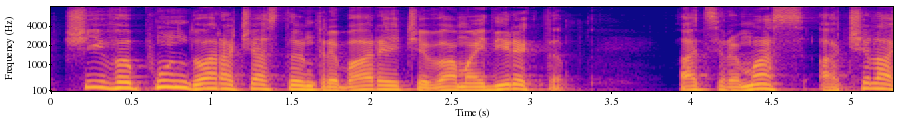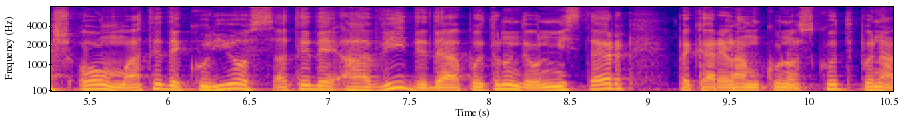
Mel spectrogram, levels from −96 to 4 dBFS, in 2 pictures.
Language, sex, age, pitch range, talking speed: Romanian, male, 30-49, 115-170 Hz, 165 wpm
